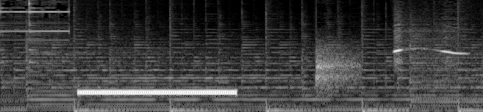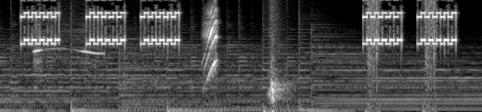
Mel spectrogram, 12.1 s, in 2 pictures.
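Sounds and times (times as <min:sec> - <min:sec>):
trilling phone ringtone: 0:00.0 - 0:03.0, 0:06.3 - 0:08.8, 0:10.6 - 0:11.8
background music: 0:00.0 - 0:12.0.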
